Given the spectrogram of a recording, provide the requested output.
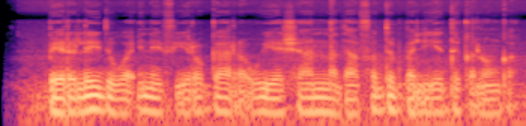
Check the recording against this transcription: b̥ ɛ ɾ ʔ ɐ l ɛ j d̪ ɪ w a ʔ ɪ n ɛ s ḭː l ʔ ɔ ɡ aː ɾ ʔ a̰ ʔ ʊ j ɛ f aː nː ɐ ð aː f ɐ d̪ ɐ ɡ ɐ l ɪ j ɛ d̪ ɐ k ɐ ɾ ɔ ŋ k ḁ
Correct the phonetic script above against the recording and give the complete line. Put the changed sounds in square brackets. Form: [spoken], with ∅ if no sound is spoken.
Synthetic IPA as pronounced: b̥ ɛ ɾ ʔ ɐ l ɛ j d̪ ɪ w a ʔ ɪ n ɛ [f] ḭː [ɾ] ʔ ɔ ɡ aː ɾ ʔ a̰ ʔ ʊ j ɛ [ʃ] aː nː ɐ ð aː f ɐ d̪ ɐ [b] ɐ l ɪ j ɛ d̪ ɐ k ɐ [l] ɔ ŋ k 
